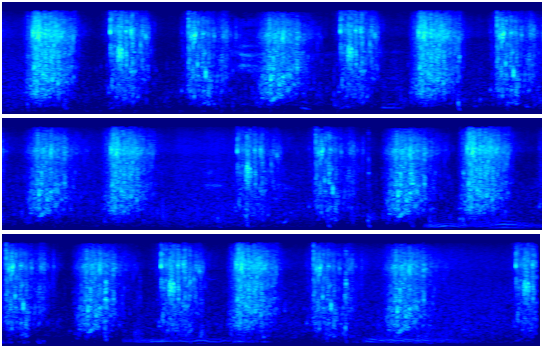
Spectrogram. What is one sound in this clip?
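Water splashes again and again as a paddle strokes through it.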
